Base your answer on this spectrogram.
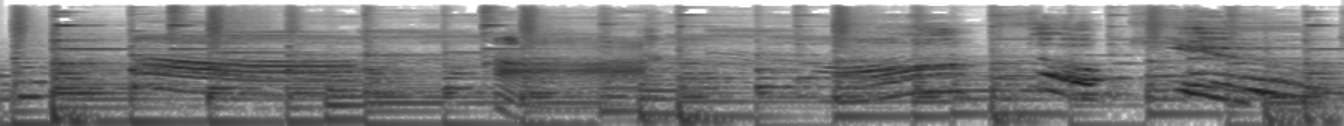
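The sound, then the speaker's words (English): A cutesy "aww" sound cue: swooping, sing-song vocal tones rise and fall several times over tinkling, chime-like music, steady and fairly loud for about nine seconds. “can we sound cue in awe there? Like the most obnoxious cutesy.”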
